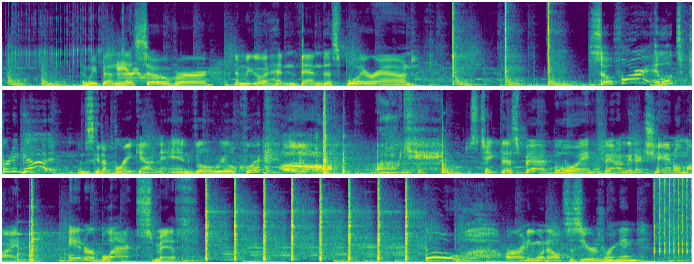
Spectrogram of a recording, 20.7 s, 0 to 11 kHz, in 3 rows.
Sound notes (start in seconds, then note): 4.2 wire cutters snipping; 9.7 groaning; 15.7 hammer clanging; 20.4 hammer clanging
